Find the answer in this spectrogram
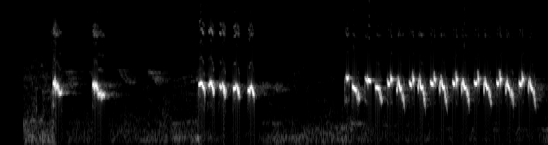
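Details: Sooty-headed bulbul singing energetically in a long single-breath rapid 'ropel' style: a few separate slurred notes, a short burst of four quick notes, then a long fast run of rolling, bubbly notes near the end.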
